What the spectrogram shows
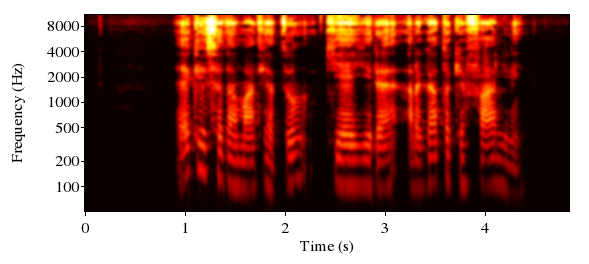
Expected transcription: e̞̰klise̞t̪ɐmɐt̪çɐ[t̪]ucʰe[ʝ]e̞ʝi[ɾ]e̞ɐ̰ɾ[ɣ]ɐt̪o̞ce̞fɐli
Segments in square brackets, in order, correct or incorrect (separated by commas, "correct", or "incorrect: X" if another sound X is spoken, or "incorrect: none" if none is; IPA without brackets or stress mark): correct, incorrect: none, correct, correct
